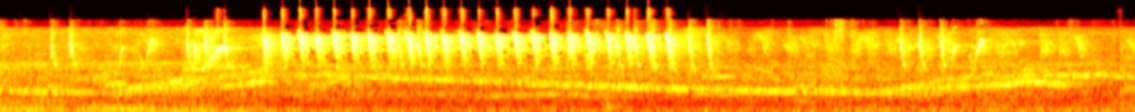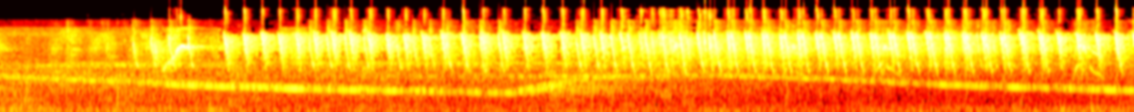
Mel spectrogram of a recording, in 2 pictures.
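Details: Bar-winged prinia delivering quick chattering bursts of sharp high notes, stopping for about three seconds mid-recording before resuming louder, used as training song for captive birds. A looping siren-like wail sweeps up and down underneath.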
